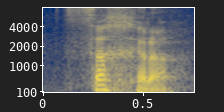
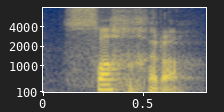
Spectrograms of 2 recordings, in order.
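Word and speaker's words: صخرة: solute which means friend or saying Sahara instead of Sahara which means Rock so deep so deep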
